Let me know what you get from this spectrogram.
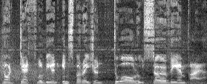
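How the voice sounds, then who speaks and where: A haughty Sith lord, played by a man, threatens in a slightly high, cold voice in a video game. The sound rings with a long hall reverb and a faint hiss. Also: animated, moderate pace, lightly acted. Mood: menacing. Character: arrogant male Sith lord, defiant and vengeful.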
